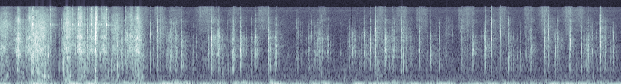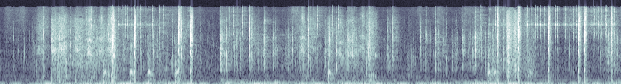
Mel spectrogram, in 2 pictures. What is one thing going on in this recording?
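Keyboard keys click rapidly and steadily.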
